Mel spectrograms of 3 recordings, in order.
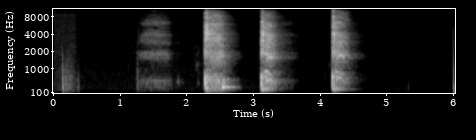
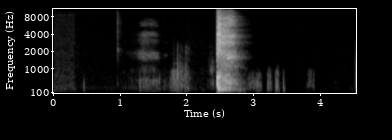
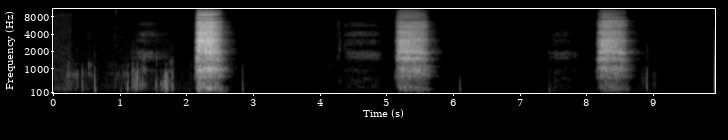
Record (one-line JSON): {"three_cough_length": "6.0 s", "three_cough_amplitude": 26028, "three_cough_signal_mean_std_ratio": 0.28, "cough_length": "4.6 s", "cough_amplitude": 26027, "cough_signal_mean_std_ratio": 0.19, "exhalation_length": "9.9 s", "exhalation_amplitude": 26027, "exhalation_signal_mean_std_ratio": 0.23, "survey_phase": "beta (2021-08-13 to 2022-03-07)", "age": "18-44", "gender": "Female", "wearing_mask": "No", "symptom_cough_any": true, "symptom_runny_or_blocked_nose": true, "symptom_sore_throat": true, "symptom_fatigue": true, "symptom_headache": true, "symptom_onset": "2 days", "smoker_status": "Never smoked", "respiratory_condition_asthma": false, "respiratory_condition_other": false, "recruitment_source": "Test and Trace", "submission_delay": "2 days", "covid_test_result": "Positive", "covid_test_method": "RT-qPCR", "covid_ct_value": 24.8, "covid_ct_gene": "ORF1ab gene", "covid_ct_mean": 25.4, "covid_viral_load": "4600 copies/ml", "covid_viral_load_category": "Minimal viral load (< 10K copies/ml)"}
